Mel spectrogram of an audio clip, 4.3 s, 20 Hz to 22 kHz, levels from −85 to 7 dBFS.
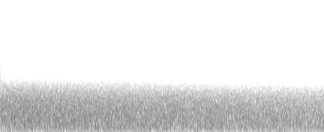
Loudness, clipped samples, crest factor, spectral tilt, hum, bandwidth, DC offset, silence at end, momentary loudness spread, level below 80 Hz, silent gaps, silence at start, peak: -45 LUFS; under 0.1%; 14 dB; -5.5 dB/octave; none; 2.8 kHz; under 0.1%; 0 s; 5 LU; -62 dBFS; none; 0 s; -30 dBFS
